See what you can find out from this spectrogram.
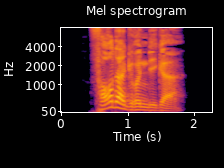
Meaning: inflection of vordergründig: 1. strong/mixed nominative masculine singular 2. strong genitive/dative feminine singular 3. strong genitive plural
- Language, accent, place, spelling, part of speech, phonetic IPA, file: German, Germany, Berlin, vordergründiger, adjective, [ˈfɔʁdɐˌɡʁʏndɪɡɐ], De-vordergründiger.ogg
